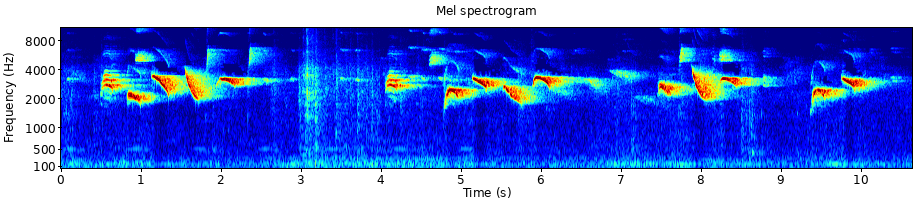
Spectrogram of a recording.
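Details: Caged Green-winged saltator singing repeated bursts of rich whistled slurred notes, each phrase of three to four strokes, phrases repeated about every two seconds with short pauses, a faint flutter midway.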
